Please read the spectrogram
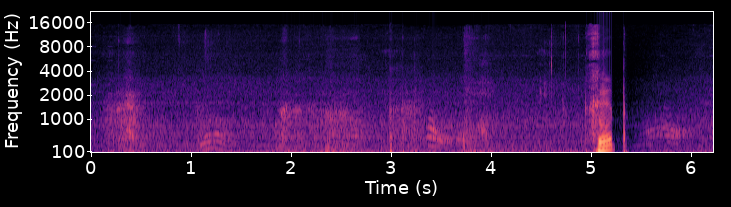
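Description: Mostly voices: faint laughing and brief vocal sounds over a steady low background, then a single loud shout of "RIP!" near the end.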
